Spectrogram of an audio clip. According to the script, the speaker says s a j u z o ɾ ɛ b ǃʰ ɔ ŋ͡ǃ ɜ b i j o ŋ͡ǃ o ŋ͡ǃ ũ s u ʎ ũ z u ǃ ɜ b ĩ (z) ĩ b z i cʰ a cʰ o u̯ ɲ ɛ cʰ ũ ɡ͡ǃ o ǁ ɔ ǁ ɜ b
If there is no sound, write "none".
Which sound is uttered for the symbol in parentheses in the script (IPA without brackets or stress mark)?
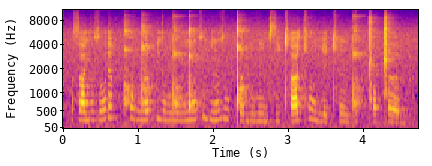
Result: z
